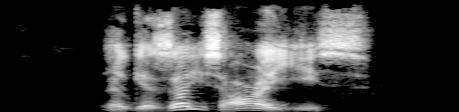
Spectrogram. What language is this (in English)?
Kabyle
